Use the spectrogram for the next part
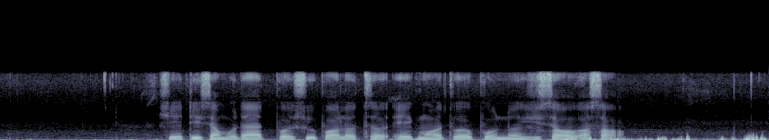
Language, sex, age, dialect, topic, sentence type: Marathi, male, 18-24, Southern Konkan, agriculture, statement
